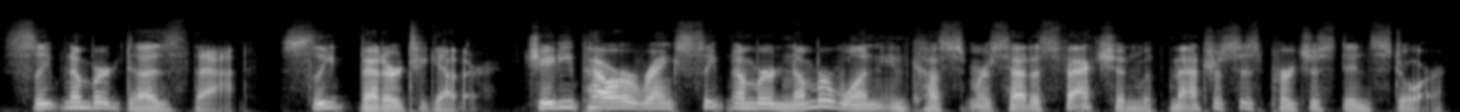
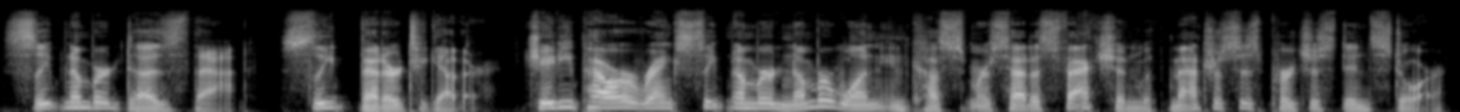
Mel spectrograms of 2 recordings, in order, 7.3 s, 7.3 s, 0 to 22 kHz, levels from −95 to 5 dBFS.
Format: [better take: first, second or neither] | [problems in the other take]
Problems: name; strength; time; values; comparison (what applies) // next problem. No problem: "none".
second | muffled; very slightly; fading above 4 kHz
